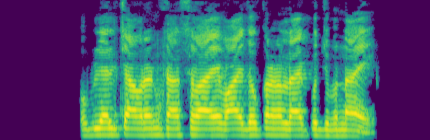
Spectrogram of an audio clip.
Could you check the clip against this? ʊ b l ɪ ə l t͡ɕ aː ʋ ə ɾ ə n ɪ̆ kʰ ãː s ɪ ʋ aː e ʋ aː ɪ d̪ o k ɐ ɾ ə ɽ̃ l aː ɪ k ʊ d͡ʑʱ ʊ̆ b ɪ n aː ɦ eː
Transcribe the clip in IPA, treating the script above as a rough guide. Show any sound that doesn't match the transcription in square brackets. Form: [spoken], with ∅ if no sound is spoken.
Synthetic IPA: ʊ b l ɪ ə l t͡ɕ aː ʋ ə ɾ ə n ɪ̆ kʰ ãː s ɪ ʋ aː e ʋ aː ɪ d̪ o k ɐ ɾ ə ɽ̃ l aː ɪ k ʊ d͡ʑʱ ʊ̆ b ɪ n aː ɦ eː

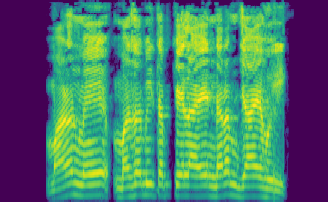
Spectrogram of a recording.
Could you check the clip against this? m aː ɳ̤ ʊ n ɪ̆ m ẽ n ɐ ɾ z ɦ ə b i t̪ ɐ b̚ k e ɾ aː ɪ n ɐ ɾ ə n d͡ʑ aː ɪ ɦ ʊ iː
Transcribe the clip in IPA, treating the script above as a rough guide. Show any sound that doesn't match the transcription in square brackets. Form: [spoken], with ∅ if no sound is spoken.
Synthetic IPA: m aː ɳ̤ ʊ n ɪ̆ m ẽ [m] ɐ [∅] z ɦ ə b i t̪ ɐ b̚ k e [l] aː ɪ n ɐ ɾ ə [m] d͡ʑ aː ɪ ɦ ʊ iː

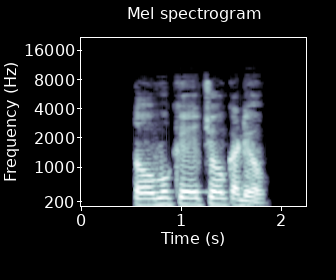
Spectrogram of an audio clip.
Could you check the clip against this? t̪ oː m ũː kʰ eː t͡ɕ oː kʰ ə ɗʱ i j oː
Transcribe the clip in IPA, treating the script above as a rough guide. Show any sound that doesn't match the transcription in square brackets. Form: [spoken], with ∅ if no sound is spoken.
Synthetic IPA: t̪ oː m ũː kʰ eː [t͡ɕʰ] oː [k] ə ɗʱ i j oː

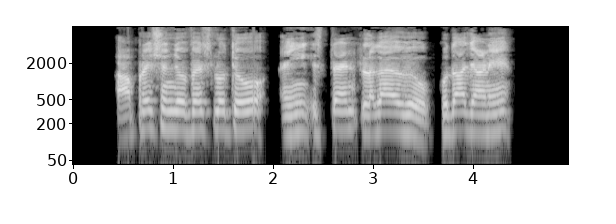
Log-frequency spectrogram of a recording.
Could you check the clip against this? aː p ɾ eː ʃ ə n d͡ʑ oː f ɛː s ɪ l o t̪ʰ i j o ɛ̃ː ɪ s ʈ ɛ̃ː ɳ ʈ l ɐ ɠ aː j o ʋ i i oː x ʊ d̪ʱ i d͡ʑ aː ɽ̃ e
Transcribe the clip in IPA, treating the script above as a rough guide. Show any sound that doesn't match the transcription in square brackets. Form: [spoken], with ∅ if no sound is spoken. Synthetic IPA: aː p ɾ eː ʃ ə n d͡ʑ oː f ɛː s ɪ l o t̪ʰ i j o ɛ̃ː ɪ s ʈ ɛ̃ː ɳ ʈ l ɐ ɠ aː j o ʋ i [j] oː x ʊ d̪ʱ [a] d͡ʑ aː ɽ̃ e

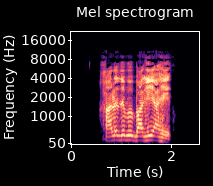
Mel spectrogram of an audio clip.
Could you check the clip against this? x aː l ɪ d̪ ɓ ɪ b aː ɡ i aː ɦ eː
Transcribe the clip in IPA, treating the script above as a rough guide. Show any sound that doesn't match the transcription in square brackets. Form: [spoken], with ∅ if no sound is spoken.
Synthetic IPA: x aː l ɪ d̪ [b] ɪ b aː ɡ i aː ɦ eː

